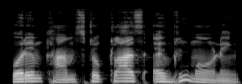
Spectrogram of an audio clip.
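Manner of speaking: slow model reading. Shown as a demonstration. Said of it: "teacher reads model sentence slowly".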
